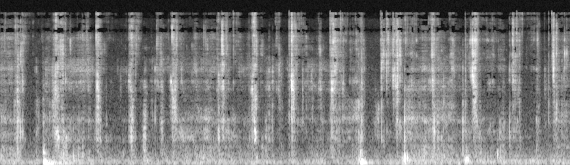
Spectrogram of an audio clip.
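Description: A person chewing food close to the microphone: irregular wet clicks, crunches and smacks of eating, with a couple of soft low thumps.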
